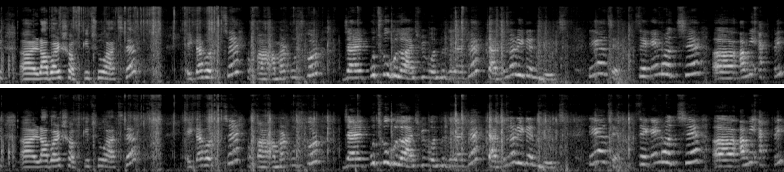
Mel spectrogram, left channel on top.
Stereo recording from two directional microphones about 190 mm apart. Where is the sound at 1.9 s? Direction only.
50° left (ahead or behind).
